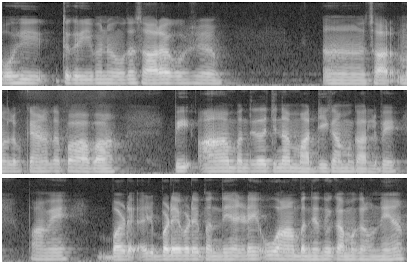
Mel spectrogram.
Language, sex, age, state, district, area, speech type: Punjabi, male, 18-30, Punjab, Fatehgarh Sahib, rural, spontaneous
